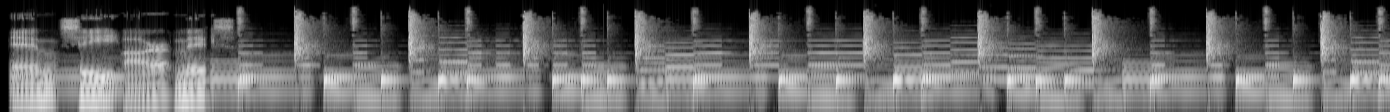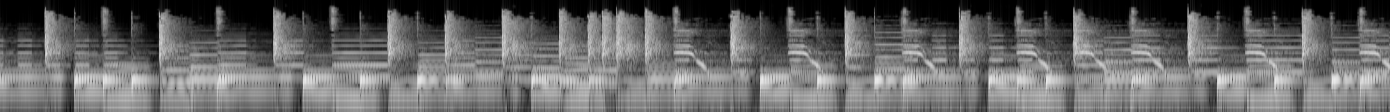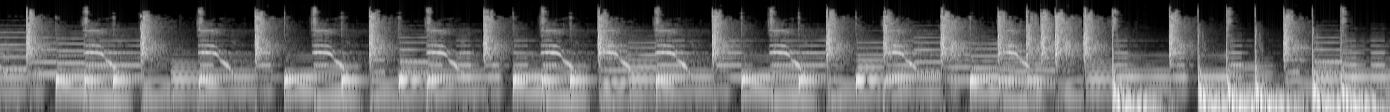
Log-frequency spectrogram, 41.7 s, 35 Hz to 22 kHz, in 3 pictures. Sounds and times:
Speech: 0.1 - 2.4
Rhythm and blues: 0.1 - 41.7.

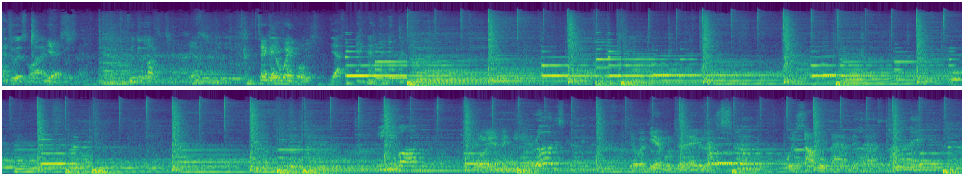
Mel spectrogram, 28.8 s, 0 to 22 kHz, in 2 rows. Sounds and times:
Music: 1.4 - 2.0, 5.0 - 28.8.

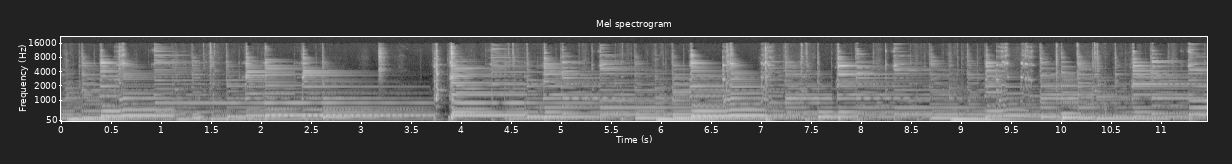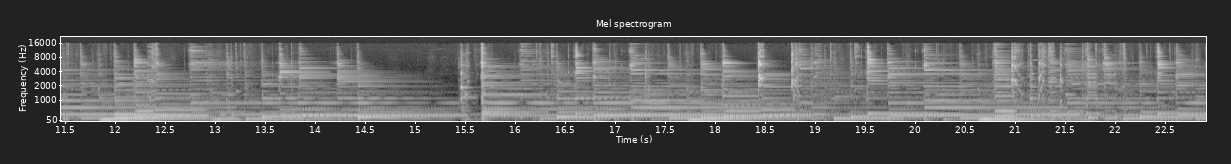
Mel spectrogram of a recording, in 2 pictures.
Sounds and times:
Acoustic guitar: 0.0 - 22.9.

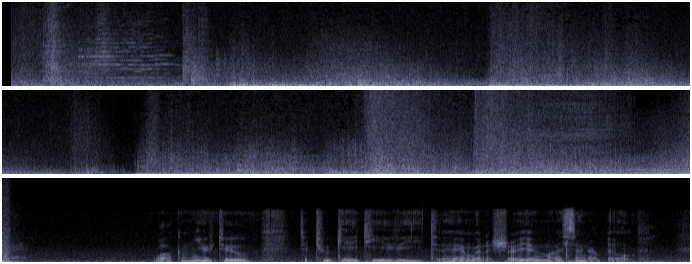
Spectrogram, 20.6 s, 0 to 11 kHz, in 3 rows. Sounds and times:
Eruption: 0.1 - 14.0.

